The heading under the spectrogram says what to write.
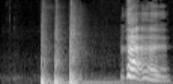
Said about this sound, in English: She hears like a pounding at the door.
